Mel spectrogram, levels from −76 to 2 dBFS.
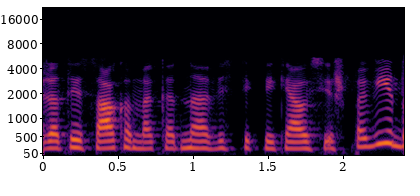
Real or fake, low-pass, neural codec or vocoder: fake; 5.4 kHz; autoencoder, 48 kHz, 128 numbers a frame, DAC-VAE, trained on Japanese speech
